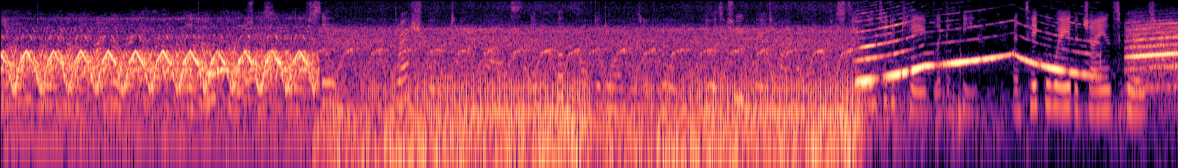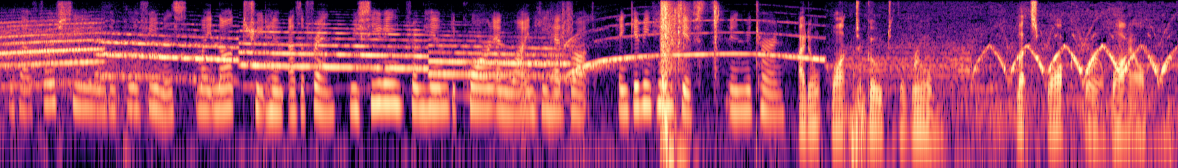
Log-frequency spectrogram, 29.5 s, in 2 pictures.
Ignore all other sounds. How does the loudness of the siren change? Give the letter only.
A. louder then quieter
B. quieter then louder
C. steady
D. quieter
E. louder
C.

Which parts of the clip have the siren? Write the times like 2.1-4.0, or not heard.
0.0-29.4.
